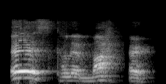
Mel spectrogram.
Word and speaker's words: Schleiermacher: Muito bem, ele nasce, o Friedrich, vamos pronunciar, aprender a pronunciar o nome, não é? De uma forma germânica. Friedrich Ernst Schleiermacher, né? Só que esse Schleiermacher, esse aí você até dá uma puxada aqui no esôfago, perigoso até se engasgar, né?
